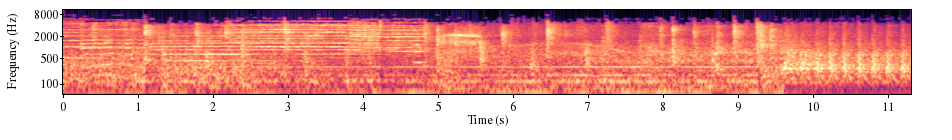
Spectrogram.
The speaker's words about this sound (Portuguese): Ah, essa chuva danada. Estão batendo a estas horas e com esta chuva.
